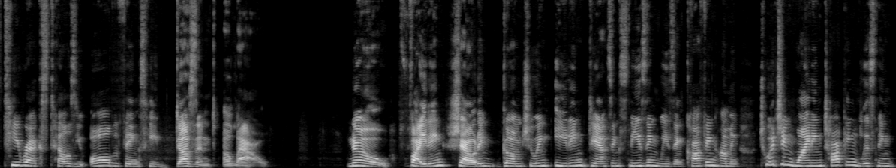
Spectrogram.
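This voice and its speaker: A middle-aged woman reads a children's story aloud with a very animated, swooping delivery. Her voice is bright and forceful. She leans on key words for drama and breaks off to explain things simply to young listeners. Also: high voice. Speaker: storyteller reading a picture book aloud. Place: small indoor room at home.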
